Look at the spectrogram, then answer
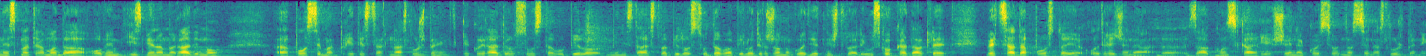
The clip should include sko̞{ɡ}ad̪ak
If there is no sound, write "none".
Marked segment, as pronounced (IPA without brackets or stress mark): k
